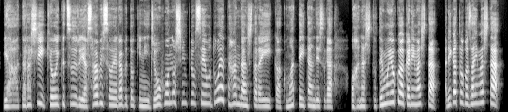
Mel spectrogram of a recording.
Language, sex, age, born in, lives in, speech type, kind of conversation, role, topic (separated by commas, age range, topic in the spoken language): Japanese, female, 55-59, Japan, United States, read, expert-assistant, asker, 新しい教育ツールやサービスを選ぶとき、情報の信ぴょう性はどうやって判断していますか？体験や考えをシェアしませんか。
